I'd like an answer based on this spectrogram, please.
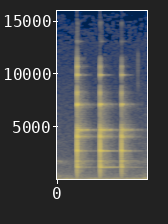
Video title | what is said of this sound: Oregon 520-120 Chainsaw Chain Grinder Sharpener Unbox and Modification Spencers-Mountain Off-Grid | You can hear this metallic ring to that, indicating that that's a good wheel. If it had been cracked, it would have made a more hollow sound.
